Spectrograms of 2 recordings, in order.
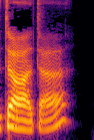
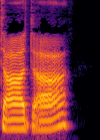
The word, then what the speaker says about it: Dagda: So our big guy, apart from Manon MacLear, is the Dada, the dog. It's spelled D-A-G-D-A for those of you listening at home, not Dada.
